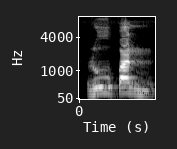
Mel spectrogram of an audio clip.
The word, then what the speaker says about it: রূপং: নেত্র বাধে দেবী ধর্ম কামার্থদায়িনী, ধর্ম কামার্থদায়িনী রূপং দেহি, রূপং অনুস্বরটা নয়ের উচ্চারণ হবে, রূপং দেহি জয়ং দেহি যশো দেহি দেহি, দেখে টানার পর হিয়ের পর একটা দ নেব, দয়ের আঘাত নেব।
